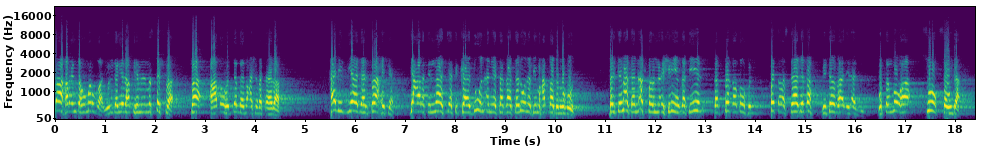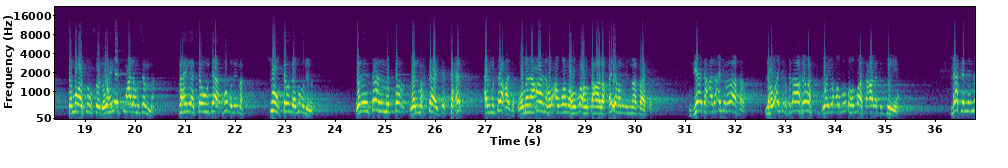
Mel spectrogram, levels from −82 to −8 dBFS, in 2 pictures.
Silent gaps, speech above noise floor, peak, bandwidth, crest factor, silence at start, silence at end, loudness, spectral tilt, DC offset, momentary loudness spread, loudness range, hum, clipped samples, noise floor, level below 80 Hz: none; 37 dB; -2 dBFS; 7.2 kHz; 12 dB; 0 s; 0 s; -14 LUFS; -6 dB/octave; under 0.1%; 7 LU; 3 LU; none; under 0.1%; -50 dBFS; -60 dBFS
